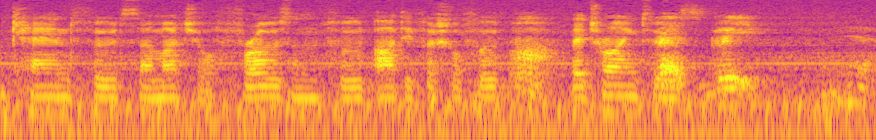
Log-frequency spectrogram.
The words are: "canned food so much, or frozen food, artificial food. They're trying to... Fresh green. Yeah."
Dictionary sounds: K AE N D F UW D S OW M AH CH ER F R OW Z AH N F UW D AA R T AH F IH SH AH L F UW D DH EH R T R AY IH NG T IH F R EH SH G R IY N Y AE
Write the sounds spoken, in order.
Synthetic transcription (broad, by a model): K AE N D F UW D S OW M AH CH ER F R OW Z AH N F UW D AA R T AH F IH SH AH L F UW D DH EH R T R AY IH NG T IH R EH S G R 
